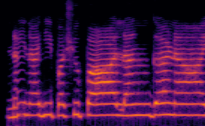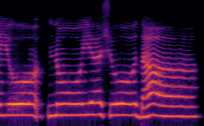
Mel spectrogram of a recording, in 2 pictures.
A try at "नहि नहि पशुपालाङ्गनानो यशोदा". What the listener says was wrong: पशुपालांगना आ की मात्रा is पालांगना. pashupalangana.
